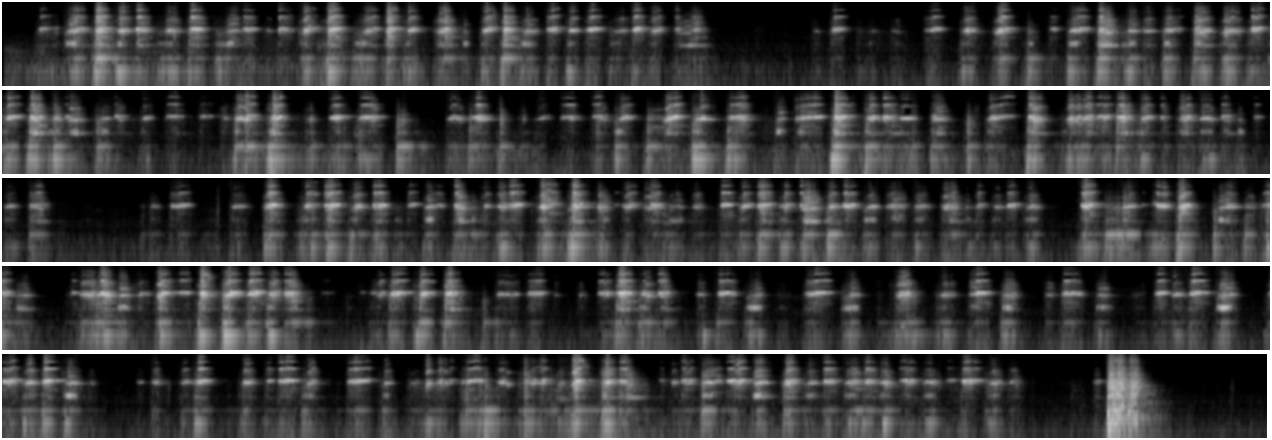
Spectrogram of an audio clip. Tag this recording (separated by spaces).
bucket creak cringe metal sqeak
